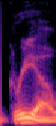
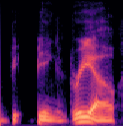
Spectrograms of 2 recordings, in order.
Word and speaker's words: griot: 2020, I wrote the story about being a griot, which is an old storyteller.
